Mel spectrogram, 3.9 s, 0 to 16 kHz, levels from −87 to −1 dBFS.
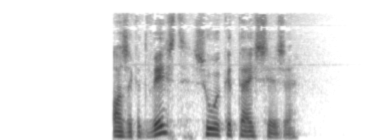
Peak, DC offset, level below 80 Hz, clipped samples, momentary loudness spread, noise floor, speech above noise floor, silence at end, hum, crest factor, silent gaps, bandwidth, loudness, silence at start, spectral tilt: -8 dBFS; under 0.1%; -60 dBFS; under 0.1%; 7 LU; under -90 dBFS; over 63 dB; 0.9 s; none; 22 dB; none; 11.5 kHz; -26 LUFS; 1.15 s; -3.5 dB/octave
